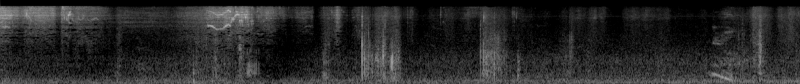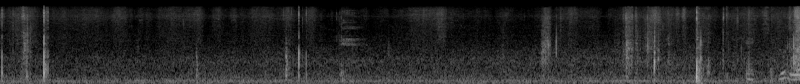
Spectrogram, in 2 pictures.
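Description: A brief hiss of air from the punctured tyre around the newly inserted plug fades in the first half-second. Then come scattered clicks and knocks of a hydraulic floor jack being worked to lower the car.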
